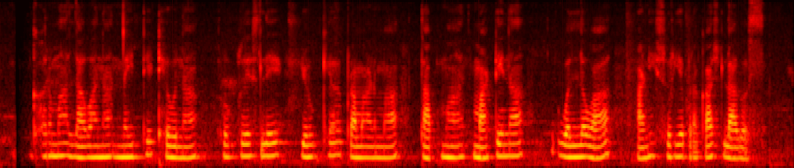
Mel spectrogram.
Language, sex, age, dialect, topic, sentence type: Marathi, male, 18-24, Northern Konkan, agriculture, statement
